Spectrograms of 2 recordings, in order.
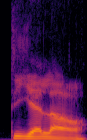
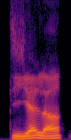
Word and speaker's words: Diella: minister Idi Rama appointed the yellow that's my German pronunciation but um a virtual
